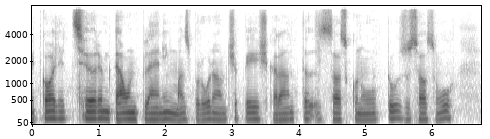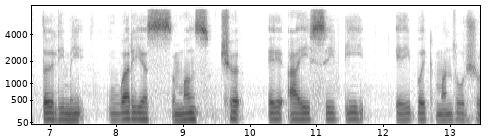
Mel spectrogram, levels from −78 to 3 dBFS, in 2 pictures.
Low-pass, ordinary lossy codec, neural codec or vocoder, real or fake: 7.2 kHz; none; codec, 16 kHz, 0.8 kbps, ZipCodec; fake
